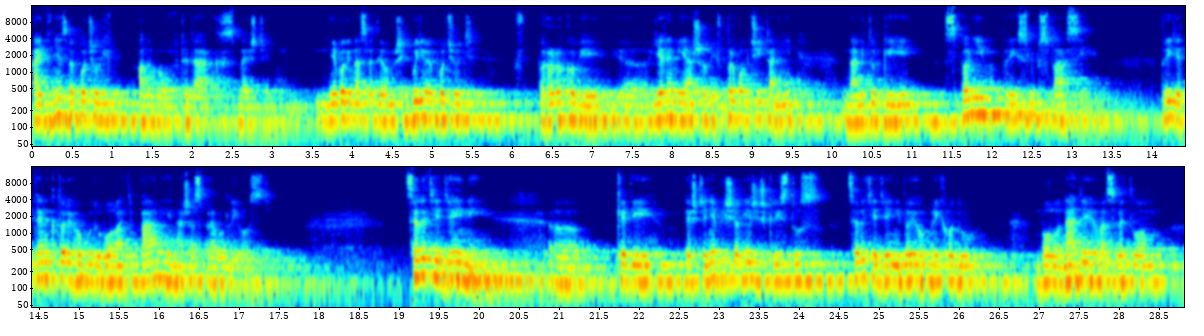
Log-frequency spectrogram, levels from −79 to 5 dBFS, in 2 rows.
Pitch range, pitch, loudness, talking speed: 125-140 Hz, 130 Hz, -21 LUFS, 110 wpm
